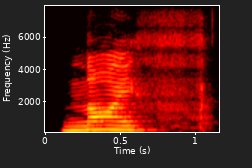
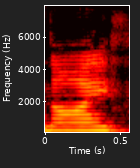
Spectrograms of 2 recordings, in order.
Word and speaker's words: knife: So I'll just give you a few more seconds to tell me which letter is silent in each of the words, okay?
